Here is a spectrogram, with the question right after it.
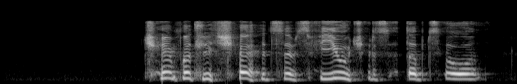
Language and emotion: Russian, positive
